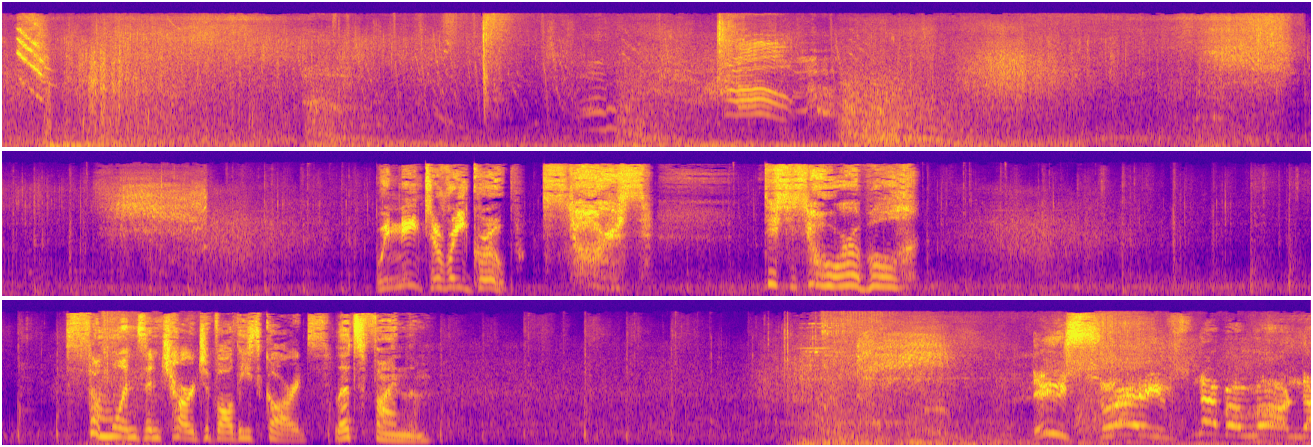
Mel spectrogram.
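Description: Energy blades hum and clash in a fast fight.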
